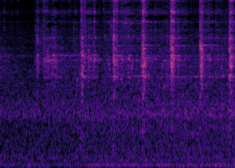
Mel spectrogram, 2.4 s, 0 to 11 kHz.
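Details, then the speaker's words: 164K-mile Honda Fit with rough idle noise: worn, loose drive belt tensioner pulley with lots of play, gritty rattle clicking about three times a second as it spins; replaced with AC compressor. "pretty noisy and then it was loose there's a lot of a good amount of play in that"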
